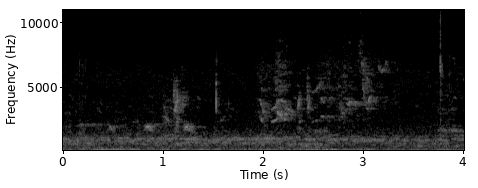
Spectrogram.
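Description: Near silence: a faint low background rumble with a few faint, short bird chirps.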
